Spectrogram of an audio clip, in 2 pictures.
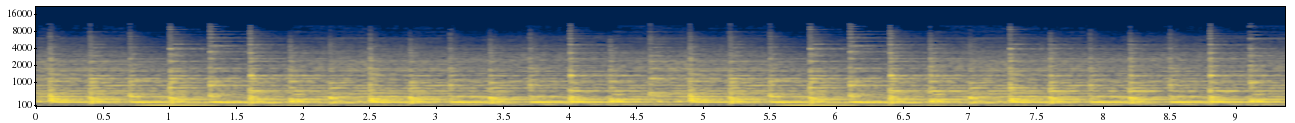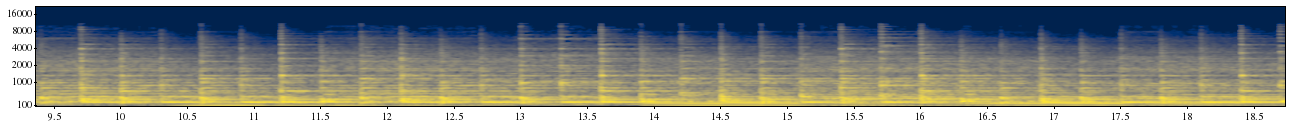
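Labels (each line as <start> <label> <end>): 0.0 String instruments play a calming classical ambient song. 18.7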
